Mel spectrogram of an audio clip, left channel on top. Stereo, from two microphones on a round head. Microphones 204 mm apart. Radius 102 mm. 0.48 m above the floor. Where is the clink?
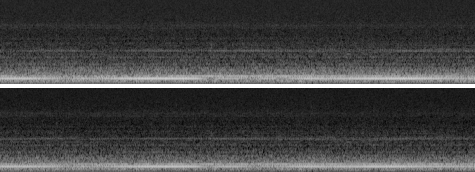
No clink in this recording.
